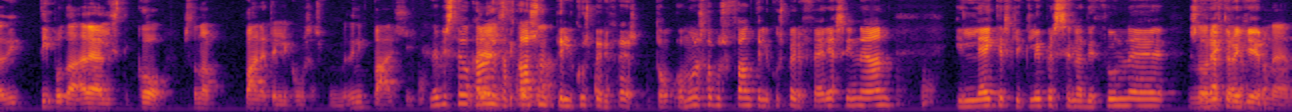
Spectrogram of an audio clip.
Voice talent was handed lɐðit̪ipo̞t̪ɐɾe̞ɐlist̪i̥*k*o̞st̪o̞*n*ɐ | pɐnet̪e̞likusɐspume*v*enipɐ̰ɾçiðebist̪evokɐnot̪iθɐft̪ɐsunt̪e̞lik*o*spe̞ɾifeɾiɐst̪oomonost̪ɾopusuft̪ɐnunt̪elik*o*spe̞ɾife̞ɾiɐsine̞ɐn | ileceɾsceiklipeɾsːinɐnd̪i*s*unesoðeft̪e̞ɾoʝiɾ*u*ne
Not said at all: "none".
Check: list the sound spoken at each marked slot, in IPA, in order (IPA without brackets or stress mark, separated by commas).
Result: k, n, ð, u, u, θ, o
